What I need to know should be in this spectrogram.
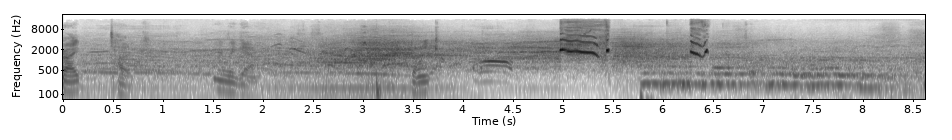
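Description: A large stadium crowd cheers and roars outdoors.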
